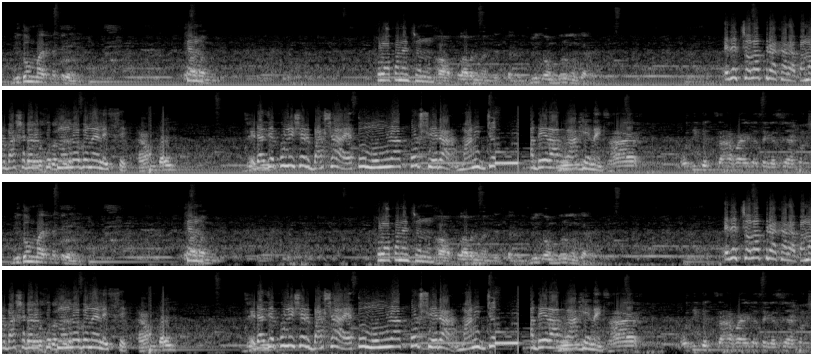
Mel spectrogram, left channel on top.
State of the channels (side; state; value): left; noise; hum, 16 dB below the sound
